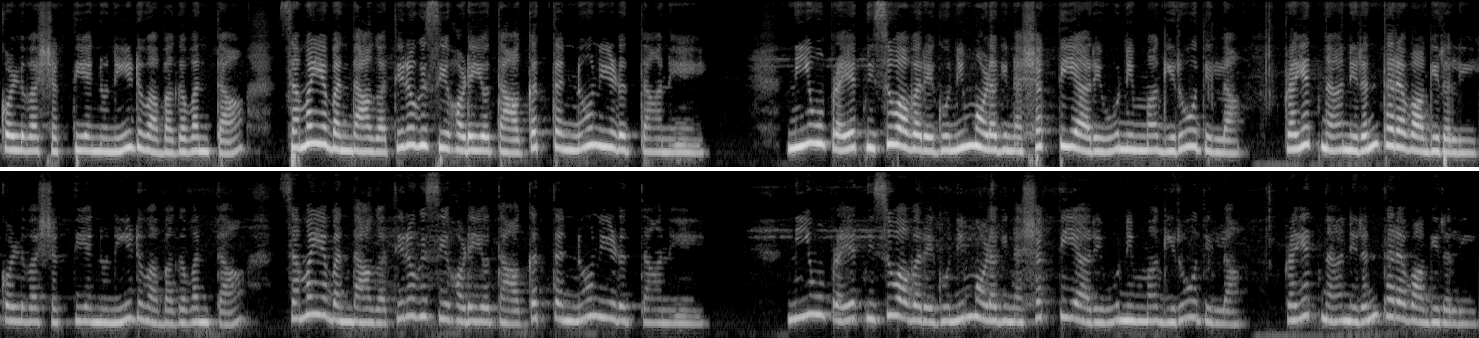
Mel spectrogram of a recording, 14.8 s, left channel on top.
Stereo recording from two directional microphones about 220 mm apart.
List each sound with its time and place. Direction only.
0.0 s a woman's voice: 35° left (ahead or behind)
